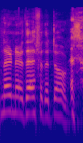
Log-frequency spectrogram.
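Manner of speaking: bursting into laughter on the punchline; laughing through it. Retold or imitated. Telling the host the Queen's corgi joke, laughing.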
